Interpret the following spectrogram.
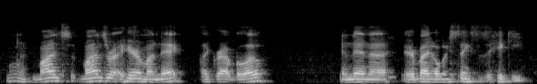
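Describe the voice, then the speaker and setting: A man's voice: mid-range voice, fairly even intonation, fairly quick, highs cut off. A man joining a casual chat, offhand and joking.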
